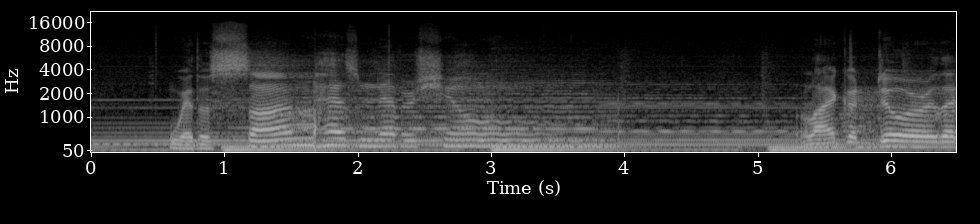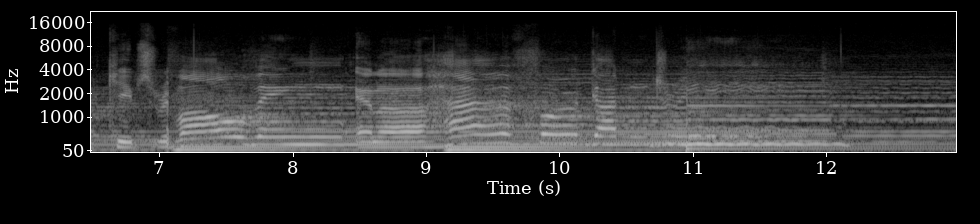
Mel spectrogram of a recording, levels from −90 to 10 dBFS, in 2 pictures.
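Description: Damaged data in a compressed stream produces brief glitches in the audio at 1.65–1.68, 3.92–3.95, 7.03–7.06 and 10.92–10.95 s, where corrupted frames throw the decoder out of sync until it finds the next frame header.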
